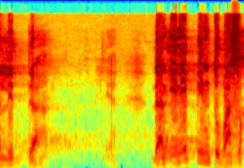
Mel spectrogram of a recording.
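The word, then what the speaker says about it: לוד: Dalam bahasa Ibrani dibacanya Lidda, ya.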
